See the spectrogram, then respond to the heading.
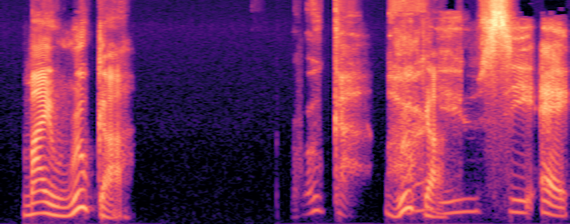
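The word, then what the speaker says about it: ruca: Here's one, Ruka, R-U-C-A. My Ruka.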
